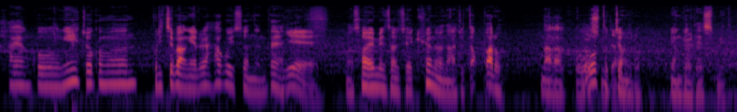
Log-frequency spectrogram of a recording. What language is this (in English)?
Korean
